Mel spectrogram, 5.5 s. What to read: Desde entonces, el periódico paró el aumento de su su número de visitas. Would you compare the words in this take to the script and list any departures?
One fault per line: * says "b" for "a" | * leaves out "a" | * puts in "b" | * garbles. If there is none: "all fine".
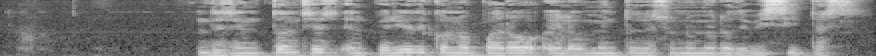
* puts in "no"
* leaves out "su"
